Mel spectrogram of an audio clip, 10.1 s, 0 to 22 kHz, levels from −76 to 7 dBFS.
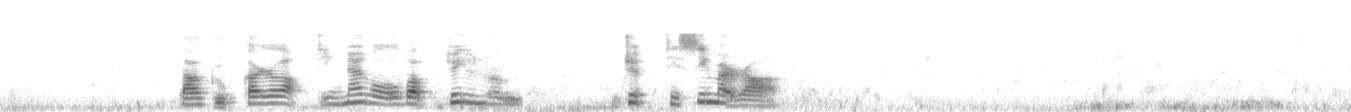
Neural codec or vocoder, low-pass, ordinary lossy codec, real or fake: codec, 16 kHz, 1 kbps, X-Codec, HuBERT features, trained on LibriSpeech; 7.2 kHz; MP3, 96 kbps; fake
